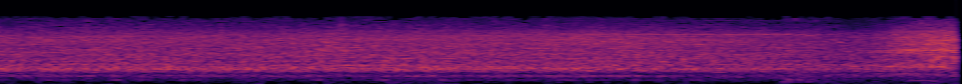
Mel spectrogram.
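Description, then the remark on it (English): A packed basketball arena crowd roars loudly and continuously after Jordan Miller misses a free throw, a dense wash of cheering and yelling that swells even louder in the final moment. “After Jordan Miller missed that free throw, the crowd's going nuts.”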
